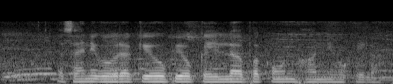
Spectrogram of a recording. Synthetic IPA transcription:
ɐsaːjniɡʊbɾɐkeʊpjoːɡ̚kɐɦɪlːapɐkoːnɦaːniɦoːkeːlaː

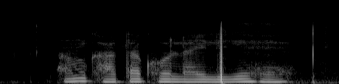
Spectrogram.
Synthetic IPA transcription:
həmkʰaːt̪akʰoːlaːilɪeɦɛ̃ː

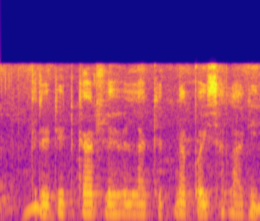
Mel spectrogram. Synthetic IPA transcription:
kɾeɖiʈkarɖleɦelːaket̪napəjsalaɡĩ

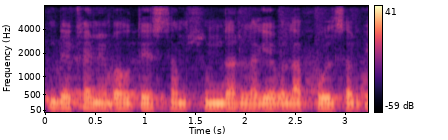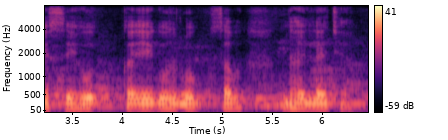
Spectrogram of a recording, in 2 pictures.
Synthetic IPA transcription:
d̪ekʰɛmebəɦut̪esəmsund̪əɾləɡebalapʰulsəbʱkeseɦokeeɡoɾoɡsəbʱd̪ʱəjlɛt͡ʃʰɛ

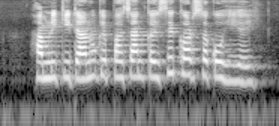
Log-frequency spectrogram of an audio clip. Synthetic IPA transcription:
həmnikiʈanũkepəɦt͡ʃankəɪsekəɾsəkoɦiəj

